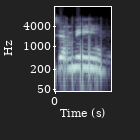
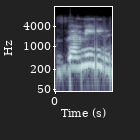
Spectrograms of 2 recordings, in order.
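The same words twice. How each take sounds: First: The word begins with a j sound. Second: The word begins with a z sound. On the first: The speaker calls it wrong. "लोग fluently कहते हैं जमीन, लेकिन नहीं" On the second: The speaker calls it right. "वो जमीन है"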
